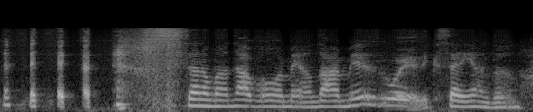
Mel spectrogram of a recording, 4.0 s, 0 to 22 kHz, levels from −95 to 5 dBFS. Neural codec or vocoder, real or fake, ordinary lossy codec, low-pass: codec, 16 kHz, 0.5 kbps, X-Codec, HuBERT features, trained on LibriSpeech; fake; none; none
